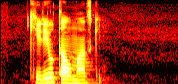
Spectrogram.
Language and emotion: Russian, neutral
